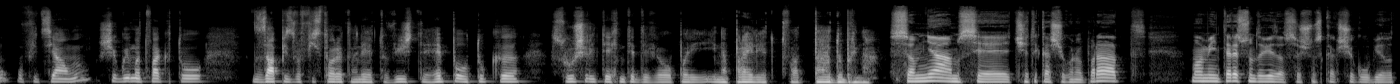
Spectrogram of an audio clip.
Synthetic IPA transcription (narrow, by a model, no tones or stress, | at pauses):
ofit̪sialˠnoʃɛɡoimɐt̪ovakɐ̥t̪ɔ | zapisvɐfist̪ɔɾiət̪ənɐliɛt̪oviʒʒt̪ɛɛplˠt̪ukʰəslˠuʃəlit̪ɛxnit̪ɛd̪ɛvɛɔpɐɾiːnɐpɾaviliɛt̪o̥t̪ovat̪aɛd̪obɾinasɐmnʲavɐmsɛt͡ʃɛt̪ɐkaʃɛɡonɐpɾavət̪ | mɐmɛint̪ɛɾɛsnod̪ɐvid̪əfsɤʃnost̪̚kakʃɛɡoːbjavɐt̪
